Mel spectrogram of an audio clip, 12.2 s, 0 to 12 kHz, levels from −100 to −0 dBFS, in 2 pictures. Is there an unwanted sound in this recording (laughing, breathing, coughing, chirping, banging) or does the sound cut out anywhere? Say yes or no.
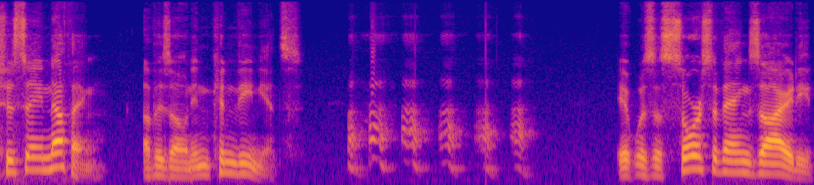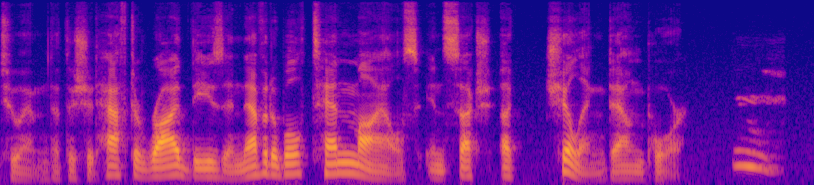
yes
